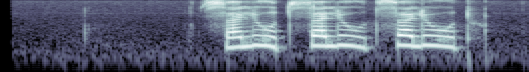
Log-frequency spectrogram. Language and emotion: Russian, positive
